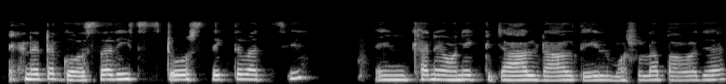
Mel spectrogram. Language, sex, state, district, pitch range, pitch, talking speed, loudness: Bengali, female, West Bengal, Jhargram, 200-230 Hz, 215 Hz, 115 wpm, -14 LUFS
